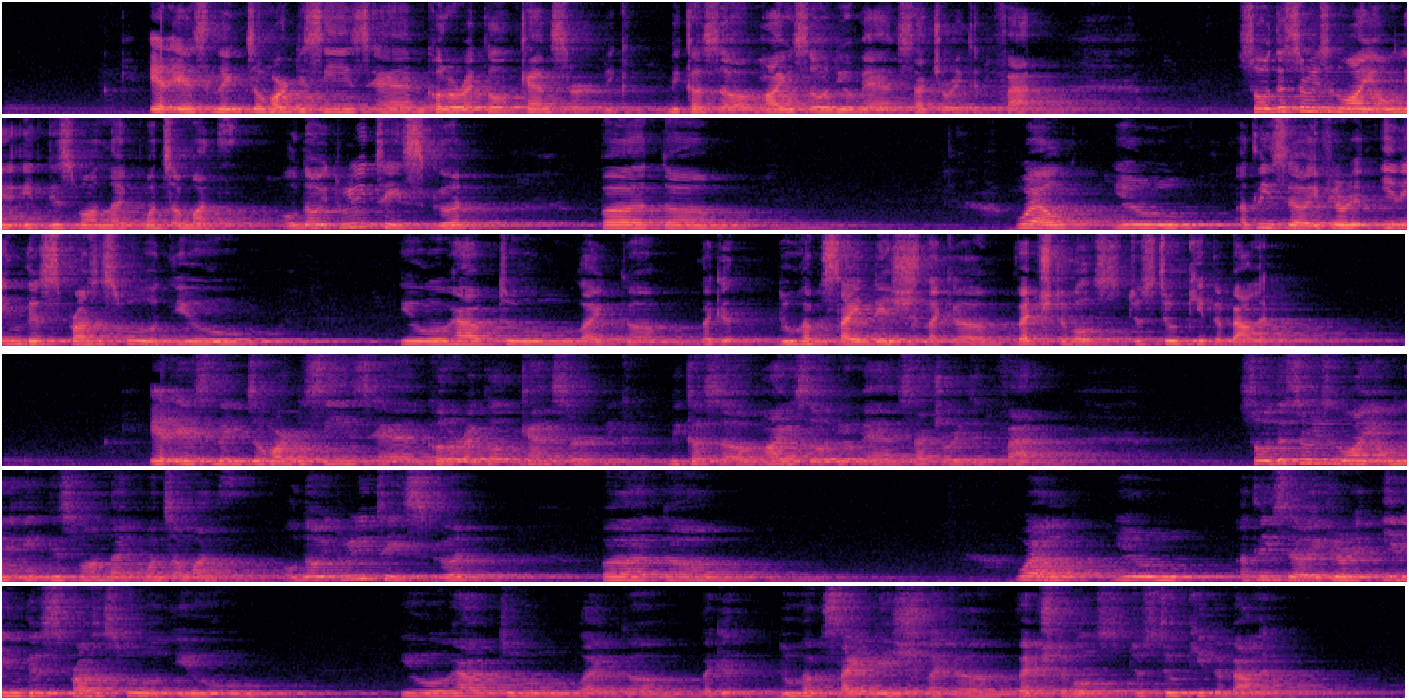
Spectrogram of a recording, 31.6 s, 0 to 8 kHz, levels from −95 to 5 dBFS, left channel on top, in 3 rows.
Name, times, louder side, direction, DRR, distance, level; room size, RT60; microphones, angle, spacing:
voice 1, 1.1-4.6 5.0-7.7 9.3-12.2 12.6-14.1 15.0-16.7 18.1-18.5 18.9-19.4 19.7-23.0 24.1-30.6, left 3 dB, 85° left, 5 dB, 1.1 m, -30 dB
20.5 x 9.7 x 3.0 m, 2.4 s
head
